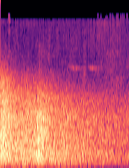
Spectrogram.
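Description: A distant mortar explosion rolls out as a deep, broad rumble that fades slowly over a second or two, heard alone with no voices.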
